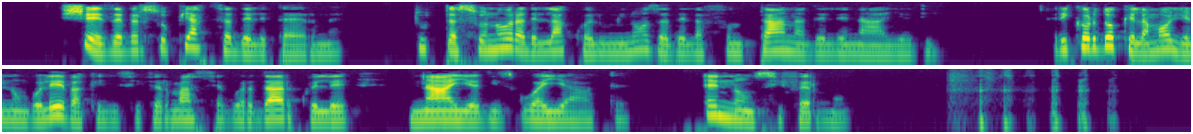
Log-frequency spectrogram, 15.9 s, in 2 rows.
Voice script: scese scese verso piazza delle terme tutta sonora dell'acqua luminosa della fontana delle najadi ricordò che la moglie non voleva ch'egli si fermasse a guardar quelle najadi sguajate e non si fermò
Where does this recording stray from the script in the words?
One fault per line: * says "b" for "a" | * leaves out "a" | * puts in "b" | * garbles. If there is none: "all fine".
* leaves out "scese"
